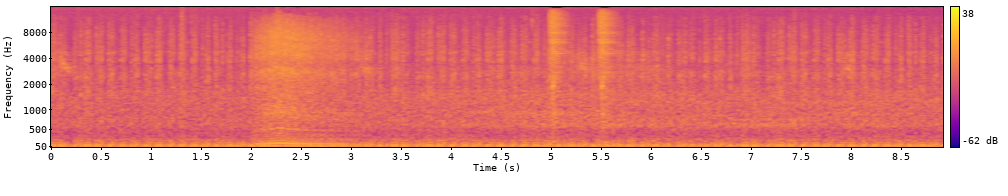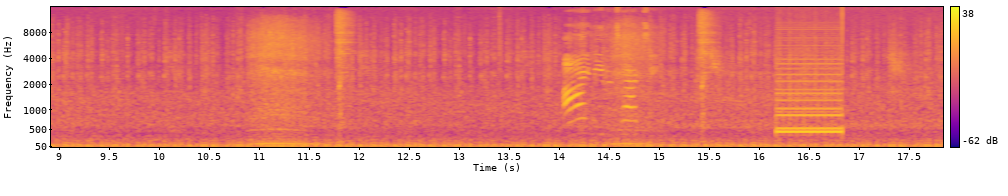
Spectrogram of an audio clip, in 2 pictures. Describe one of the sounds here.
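A sports car engine hums steadily.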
